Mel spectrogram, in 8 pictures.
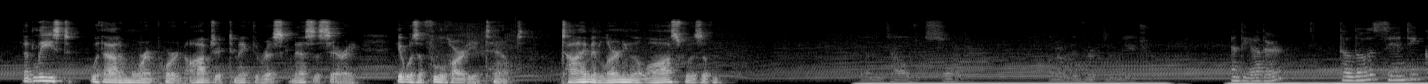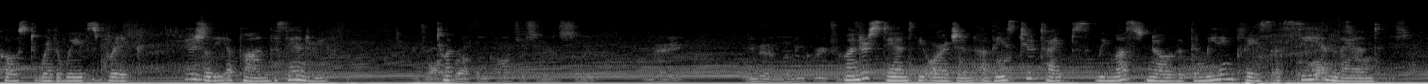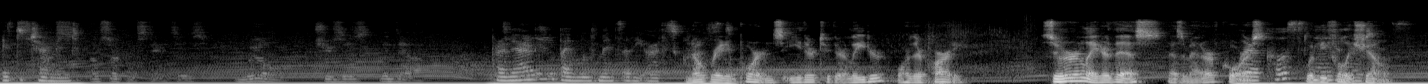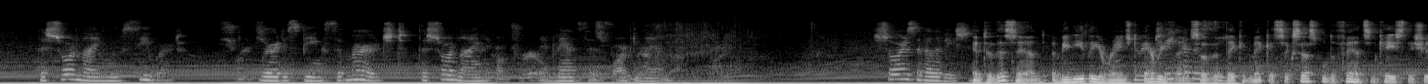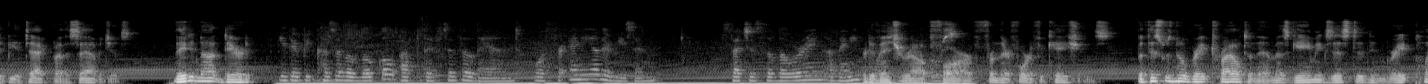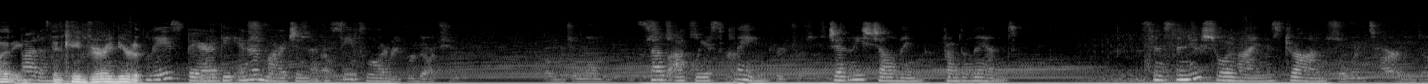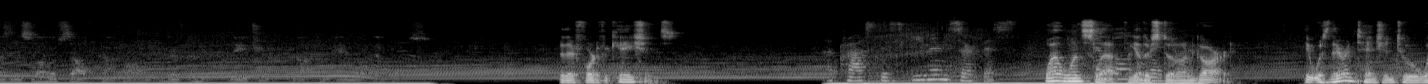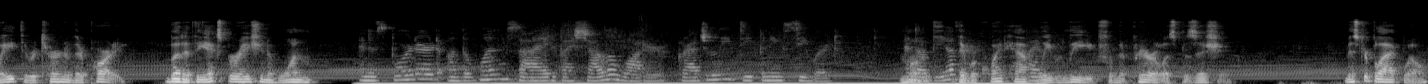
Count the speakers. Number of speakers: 3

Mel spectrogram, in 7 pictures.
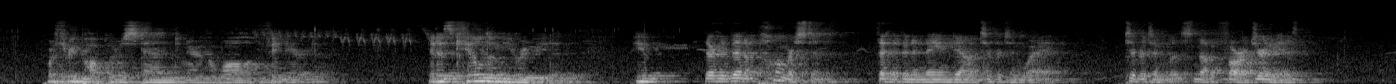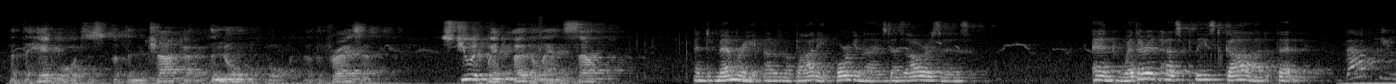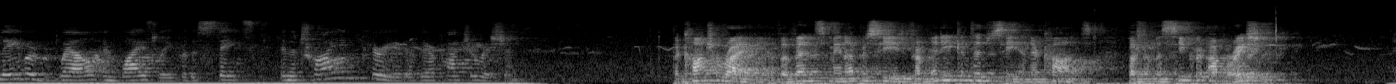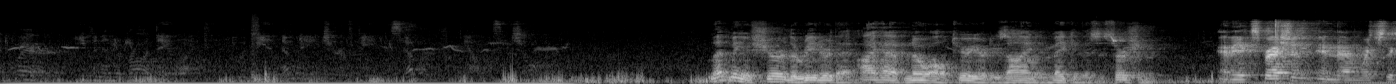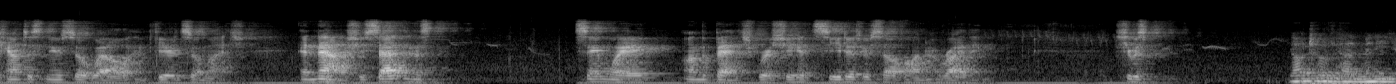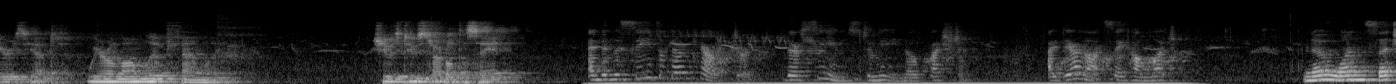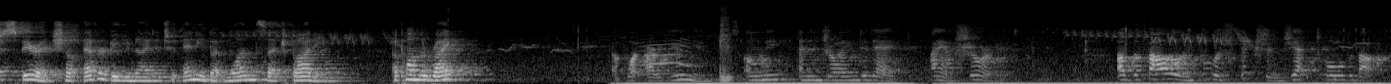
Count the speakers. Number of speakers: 9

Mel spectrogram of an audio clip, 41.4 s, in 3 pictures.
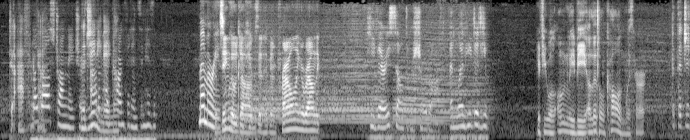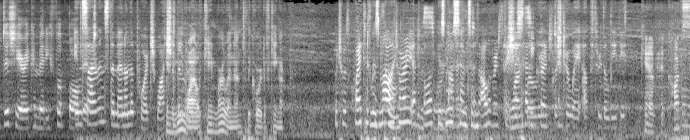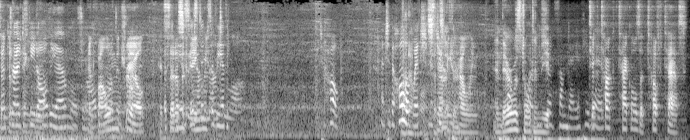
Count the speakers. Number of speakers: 10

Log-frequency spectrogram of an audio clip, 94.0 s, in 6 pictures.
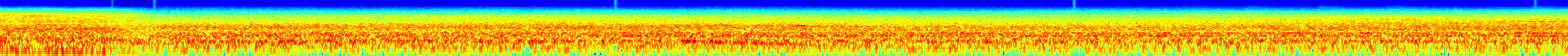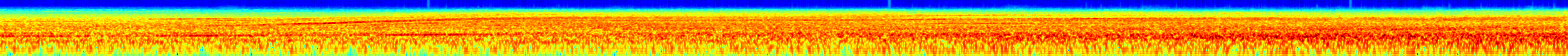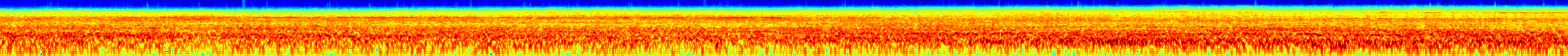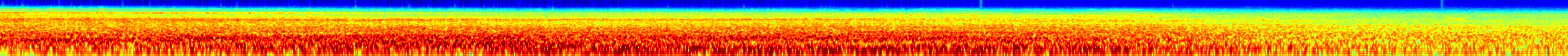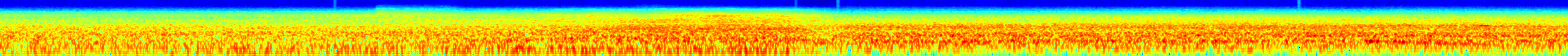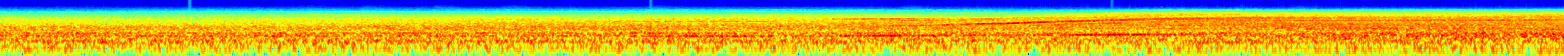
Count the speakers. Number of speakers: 0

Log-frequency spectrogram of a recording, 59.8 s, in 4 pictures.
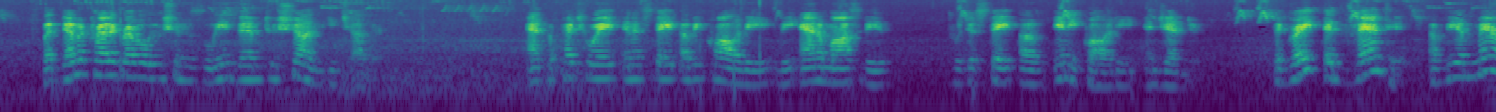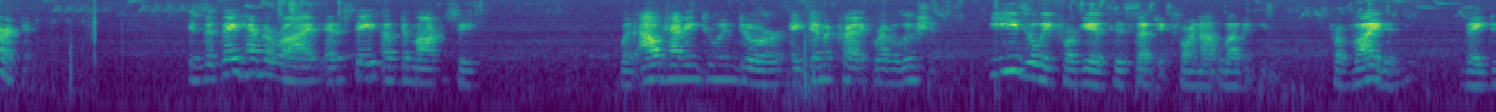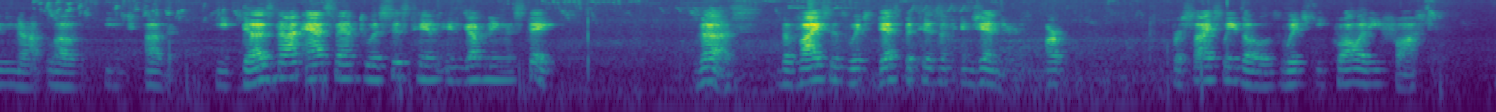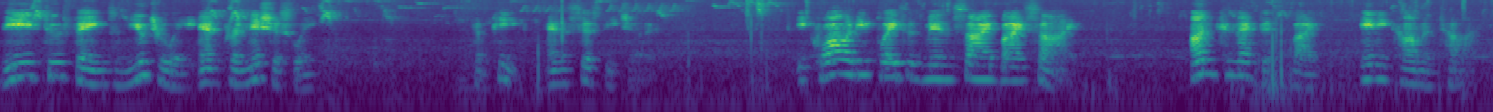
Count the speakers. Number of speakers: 1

